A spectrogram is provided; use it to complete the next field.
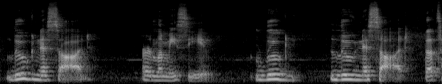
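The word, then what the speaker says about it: Lughnasadh: Lugnasad, that's how you say it.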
